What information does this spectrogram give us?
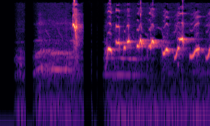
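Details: Green leafbird master song for training cage birds: a soft opening warble, one sharp high note, then a fast, continuous chattering run of varied whistles over low background hum.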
